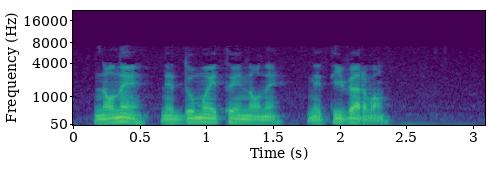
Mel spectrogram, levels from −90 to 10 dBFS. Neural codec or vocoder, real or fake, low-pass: none; real; 7.2 kHz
